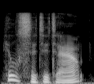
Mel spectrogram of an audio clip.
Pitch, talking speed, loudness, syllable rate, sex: 125 Hz, 255 wpm, -16 LUFS, 5.3 syllables/s, male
